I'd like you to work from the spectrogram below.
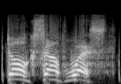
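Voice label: threat dog southwest, British; battlechatter; localized english; uk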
